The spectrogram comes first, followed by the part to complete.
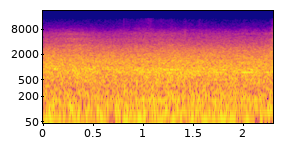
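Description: Steady outdoor background noise: an even hiss over a low rumble, with no distinct event.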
